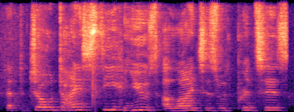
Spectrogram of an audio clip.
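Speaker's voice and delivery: loud, pushy infomercial pitch; hard sell ad. Acted. Pitch continues loudly.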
